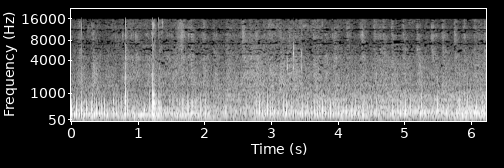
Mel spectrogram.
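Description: Domestic cat purring faintly and steadily close to the microphone, with two soft clicks about a second in.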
